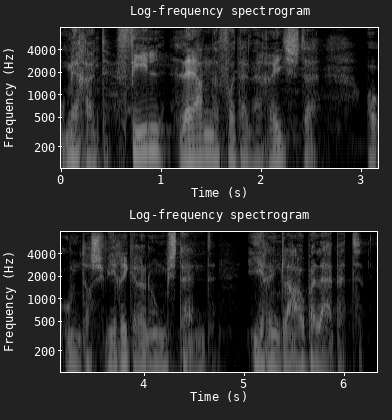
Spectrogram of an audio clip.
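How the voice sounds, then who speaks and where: The speaker has a Swiss accent and a somewhat breathy voice. Intonation stays fairly even. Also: man, medium pitch for a man, moderate pace. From Switzerland. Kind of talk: sermon.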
